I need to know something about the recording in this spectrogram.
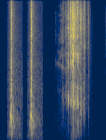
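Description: Cartoon sound effects for an animated burger being stacked and bitten: two short pops, then a louder crunching bite about one and a half seconds in.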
